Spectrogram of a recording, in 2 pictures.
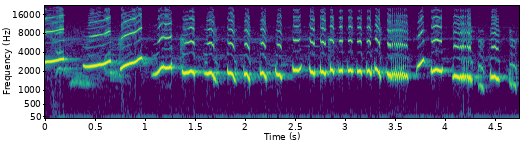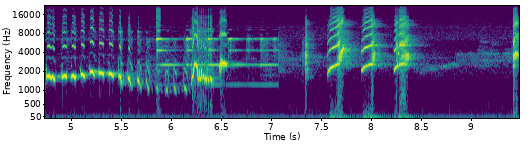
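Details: A white-rumped shama delivers an isian song: fast runs of clear whistled notes sliding down the scale, then scattered sharp clicks and a few rising whistles toward the end.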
